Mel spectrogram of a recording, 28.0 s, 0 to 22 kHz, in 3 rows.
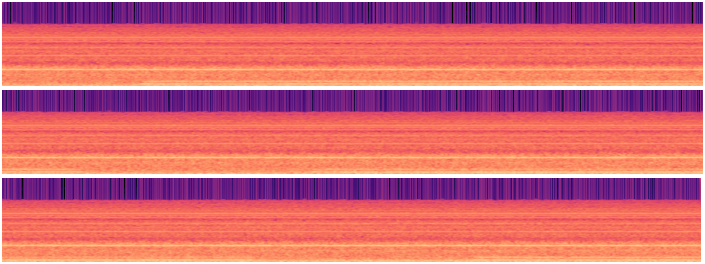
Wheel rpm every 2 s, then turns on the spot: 0, 0, 0, 0, 0, 0, 0, 0, 0, 0, 0, 0, 0, 0.
none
